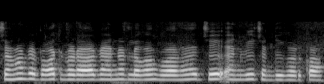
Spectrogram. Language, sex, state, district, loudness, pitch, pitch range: Hindi, female, Chandigarh, Chandigarh, -15 LUFS, 225 Hz, 220-235 Hz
